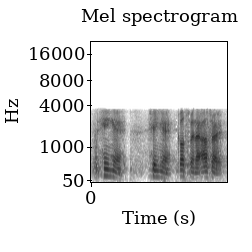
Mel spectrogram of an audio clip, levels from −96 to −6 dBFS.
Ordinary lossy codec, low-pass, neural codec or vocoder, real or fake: AAC, 16 kbps; 3.6 kHz; none; real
